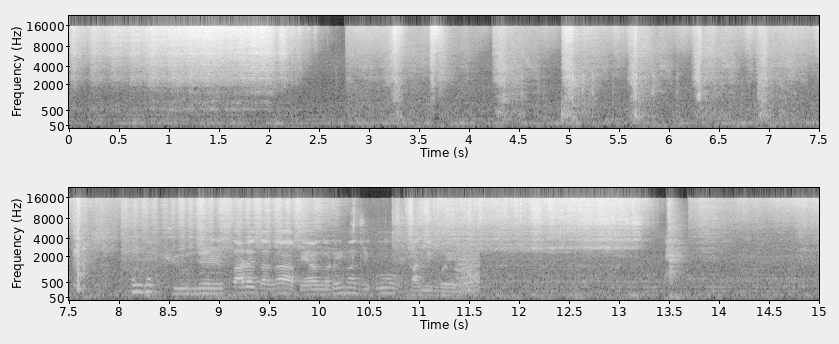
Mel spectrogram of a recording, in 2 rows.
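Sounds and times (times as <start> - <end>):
dry granules hissing as poured: 0.0 - 4.4, 10.8 - 15.0.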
